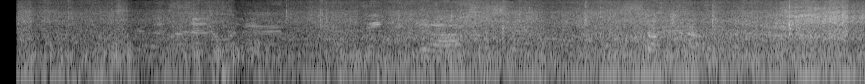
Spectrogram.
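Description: Outdoor ambience of wind on the microphone, with a steady low hum and faint, distant voices chattering.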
